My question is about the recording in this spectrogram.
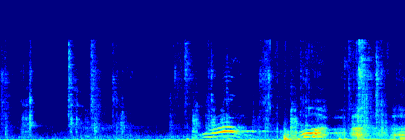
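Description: A small child's short, high-pitched vocal sounds, twice: a rising-and-falling squeal about two seconds in, and another about a second later. A low thump from the trampoline comes with the second. The first two seconds are nearly silent.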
